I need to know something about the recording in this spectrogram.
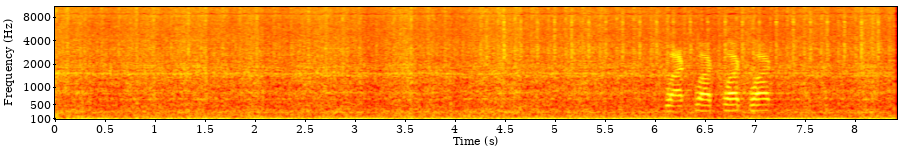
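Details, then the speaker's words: Chevy 350 V8 idling during driver-side valve lash adjustment: steady idle with uneven light clacking from the valve cover about three per second, stopping as each rocker is tightened; valve lash clatter. "clack half a turn for me that's a quarter that's a half stop clacking next one oh that was hammering"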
